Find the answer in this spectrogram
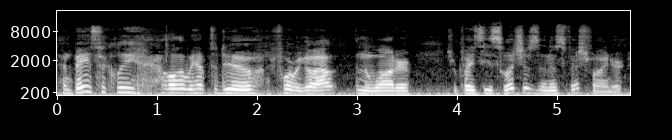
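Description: An American man in his thirties gives a casual, folksy vlog tour. His voice sits a little higher than average. It is recorded outdoors on a handheld camera with light background noise. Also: a little fast, a little mellow. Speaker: vlog host. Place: outdoors in a residential yard. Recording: noisy outdoor action-camera audio.

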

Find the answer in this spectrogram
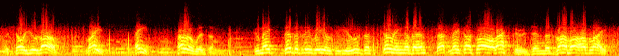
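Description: A man's voice: high voice, animated, moderate pace, loud music behind the voice. A man announcing and narrating dramatized news in a declamatory 1930s radio style. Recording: muffled 1930s radio broadcast recording.

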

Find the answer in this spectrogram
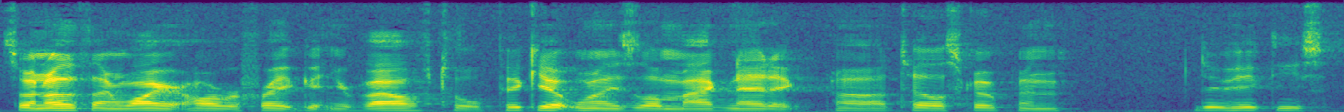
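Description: Male DIY mechanic for a garage how-to: plainspoken and folksy, very little pitch movement, casual step-by-step delivery. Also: little pitch movement, a little fast. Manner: plainspoken, informal, folksy wording. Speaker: DIY mechanic demonstrating a tool. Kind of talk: casual hands-on tutorial narration. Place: indoor garage workshop.

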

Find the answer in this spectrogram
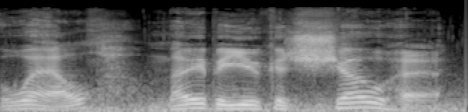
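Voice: mid-range voice, very animated, takes it slowly, noisy background. A performer playing a loyal pirate crewmate in an ASMR roleplay, talking in a folksy, hesitant, coaxing way. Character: placating, loyal pirate crewmate reasoning with the captain.

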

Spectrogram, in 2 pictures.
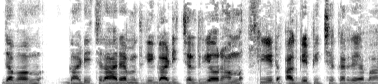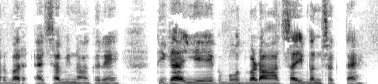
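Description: A man's voice: medium pitch, fairly even intonation, a little fast, no echo, studio quality. A young man explains driving tips in a loose, repetitive way, saying "theek hai" again and again, recorded on a phone inside a parked car. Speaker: car channel host. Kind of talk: casual how-to talk in a parked car.

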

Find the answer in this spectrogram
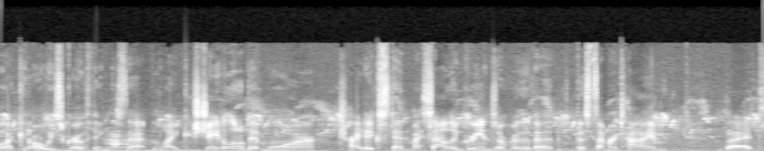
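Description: Woman vlogging outdoors over music. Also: mid-range voice. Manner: chatty, explains step by step with many fillers. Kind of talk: casual explanatory vlog. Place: outdoors in a suburban front yard. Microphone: camera held close to face. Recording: background music under voice.

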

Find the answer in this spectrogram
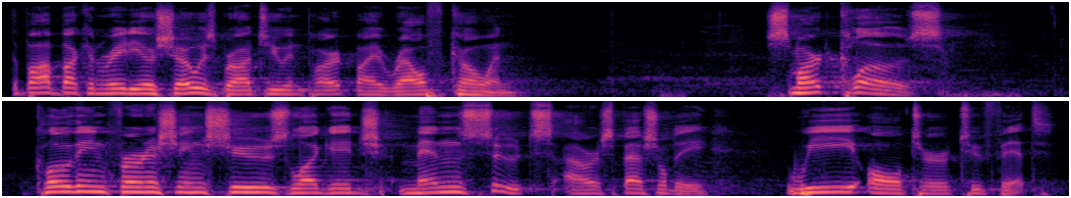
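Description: A middle-aged American man announces like an old-time radio host, formal and showman-like. His voice sits fairly high and rings out from a stage microphone with long hall reverb. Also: expressive, slow pace. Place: large church hall, on stage before a live audience. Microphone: microphone on a stand.

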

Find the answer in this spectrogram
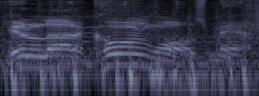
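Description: An actor playing a gruff, cynical Wild West gunslinger in a video game, with an American Southern drawl. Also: male voice, sits high, big pitch swings, normal speed, over loud music. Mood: wary, matter-of-fact. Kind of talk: naturalistic video game acting.

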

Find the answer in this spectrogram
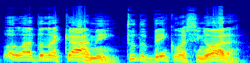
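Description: A man's voice: high voice, very animated, moderate pace, vocal fry. A Brazilian man hosting an interview, reading out an upbeat introduction and questions. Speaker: interview host.

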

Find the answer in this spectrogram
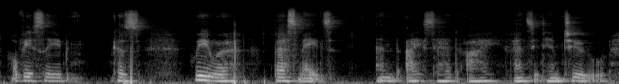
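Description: A woman performing a dramatic stage monologue as a guilty young woman, blurting out a confession in an urgent, breathless run-on. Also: deep voice. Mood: guilty, hushed. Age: young adult.

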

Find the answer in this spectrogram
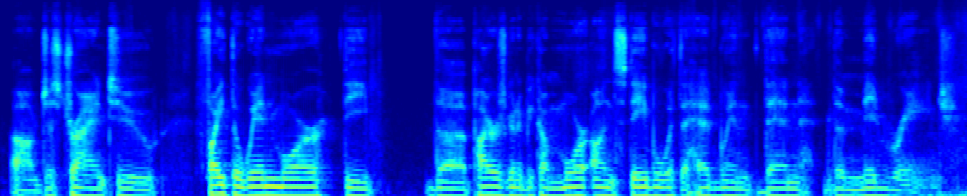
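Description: A man in his forties giving a relaxed, unhurried disc golf lesson with casual fillers. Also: fairly low pitch. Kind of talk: casual instructional voice-over. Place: outdoor field.

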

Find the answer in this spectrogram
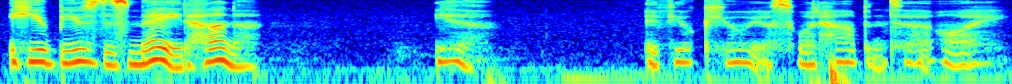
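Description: A worried young noble boy, protective of his sister, played by a woman in a fan audio drama. He speaks in a slow, hushed whisper that stumbles over words, the tone mellow and dark. Dry and close to the ear. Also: mid-range voice, breathy edge, dry recording. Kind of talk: fan ASMR roleplay.

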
